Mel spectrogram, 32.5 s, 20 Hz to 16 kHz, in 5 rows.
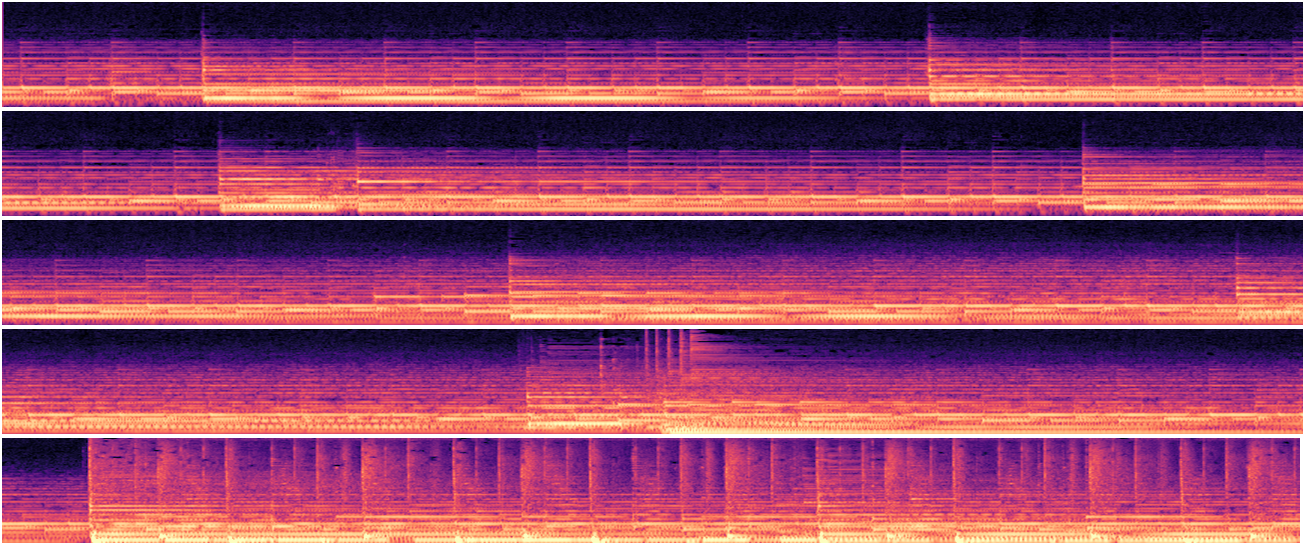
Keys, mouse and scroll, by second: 10.0 middle click, 10.6-10.9 scroll down 1, 11.0 middle click, 11.6-12.3 scroll up 3, 12.5 middle click, 13.0 scroll down 1, 15.0 click, 16.5 middle click, 17.7 right click, 18.9 click, 20.8 right click, 21.6 click, 22.7 middle click, 23.1-23.8 scroll down 1, 25.1 right click, 26.2-27.6 l, 28.0 l.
